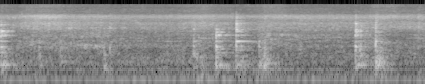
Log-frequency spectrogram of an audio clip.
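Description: Chicken roasts over high heat in a pan with a steady close sizzle, punctuated by several sharp scraping knocks of stirring.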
